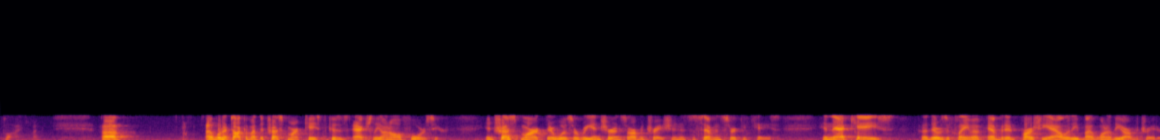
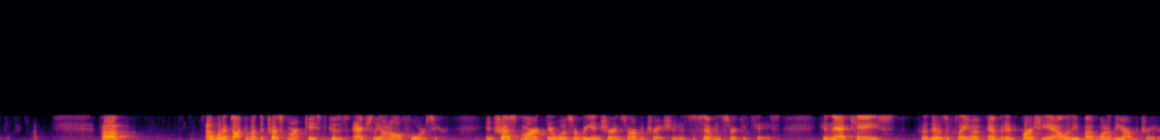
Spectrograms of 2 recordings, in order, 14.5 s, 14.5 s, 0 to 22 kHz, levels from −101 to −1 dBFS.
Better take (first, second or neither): first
